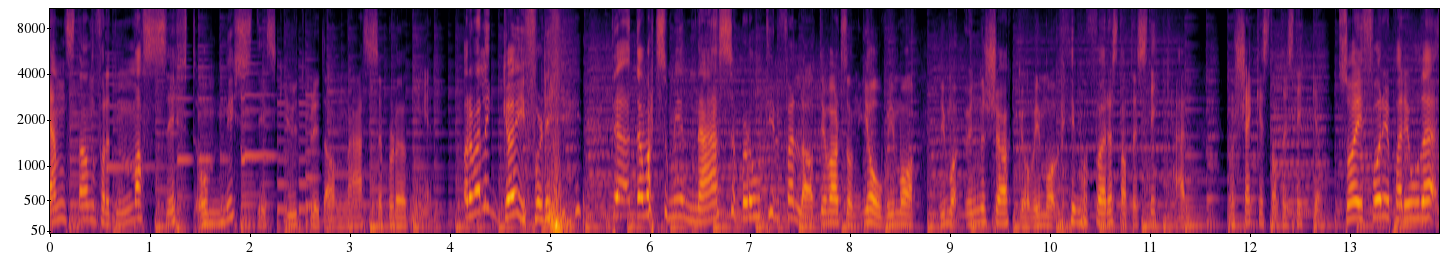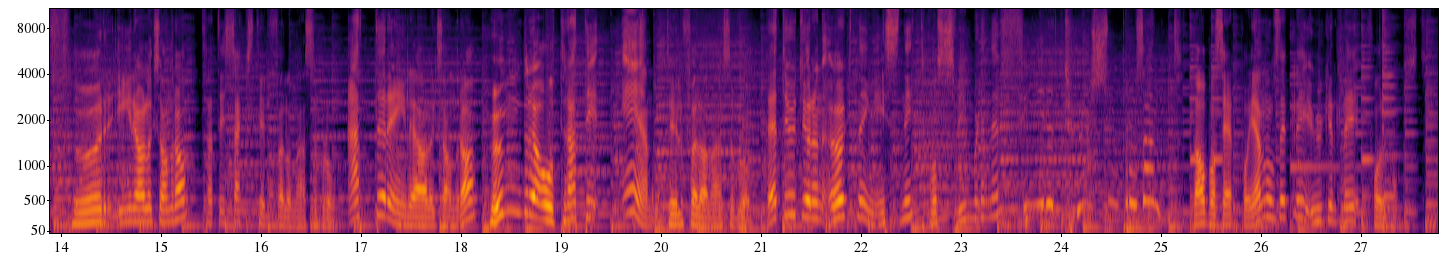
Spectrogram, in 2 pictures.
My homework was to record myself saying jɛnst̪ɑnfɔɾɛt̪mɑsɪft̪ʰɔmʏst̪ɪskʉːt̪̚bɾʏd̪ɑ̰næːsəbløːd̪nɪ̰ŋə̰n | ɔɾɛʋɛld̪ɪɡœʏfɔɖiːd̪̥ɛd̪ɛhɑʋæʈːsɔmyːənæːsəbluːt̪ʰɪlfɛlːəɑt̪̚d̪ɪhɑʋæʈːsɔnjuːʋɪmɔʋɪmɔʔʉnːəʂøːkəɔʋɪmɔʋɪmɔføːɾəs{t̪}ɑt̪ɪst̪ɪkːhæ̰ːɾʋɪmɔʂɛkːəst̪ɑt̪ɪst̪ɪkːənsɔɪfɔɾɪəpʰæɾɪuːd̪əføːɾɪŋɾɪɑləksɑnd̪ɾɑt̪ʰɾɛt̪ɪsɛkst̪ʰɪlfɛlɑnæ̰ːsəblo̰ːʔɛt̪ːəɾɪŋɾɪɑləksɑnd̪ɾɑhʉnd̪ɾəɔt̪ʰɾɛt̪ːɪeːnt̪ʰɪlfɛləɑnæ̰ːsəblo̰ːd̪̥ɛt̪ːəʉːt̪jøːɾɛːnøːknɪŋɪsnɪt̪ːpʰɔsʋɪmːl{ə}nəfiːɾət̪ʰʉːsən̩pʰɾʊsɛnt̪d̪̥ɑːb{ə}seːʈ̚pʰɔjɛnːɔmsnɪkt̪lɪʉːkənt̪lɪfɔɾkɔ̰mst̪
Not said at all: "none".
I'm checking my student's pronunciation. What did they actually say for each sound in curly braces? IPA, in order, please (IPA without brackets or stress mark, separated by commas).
t̪, ə, ɑ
